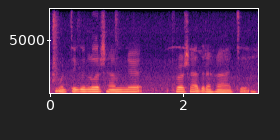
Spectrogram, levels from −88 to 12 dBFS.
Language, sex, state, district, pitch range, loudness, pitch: Bengali, female, Assam, Hailakandi, 165-190 Hz, -14 LUFS, 185 Hz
